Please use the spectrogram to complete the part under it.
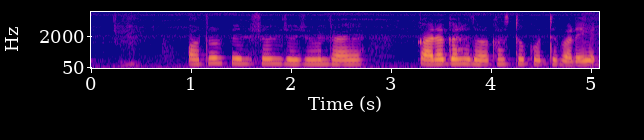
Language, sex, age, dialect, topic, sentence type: Bengali, female, 18-24, Rajbangshi, banking, question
